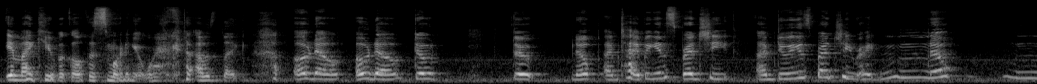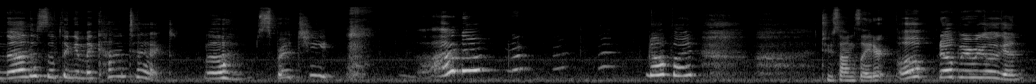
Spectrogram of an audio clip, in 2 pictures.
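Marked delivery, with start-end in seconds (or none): 2.9-17.3 hammed-up choked-up whimper; fighting back tears. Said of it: "I cried listening to the album". 19.4-20.6 high mock-tearful squeak; hammed-up weepy resignation; tearing up again. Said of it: "I cried listening to the album".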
